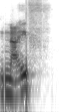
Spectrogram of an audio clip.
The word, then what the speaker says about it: knife: I mean, then and then you got words like like knife, you know, with the silent K.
